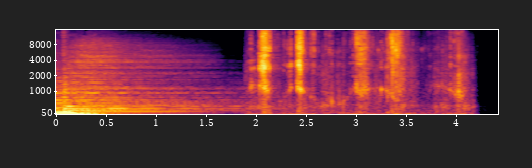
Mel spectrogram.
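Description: A fading musical tone gives way to about half a dozen sharp, crisp potato chip crunches in an uneven chewing rhythm, loud and dry, with no talking.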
